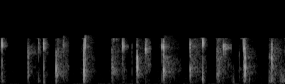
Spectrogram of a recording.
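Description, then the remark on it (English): A small crowd snaps fingers and claps in a loose, uneven patter, sharp overlapping pops coming steadily for a few seconds with no voices. “can we stomp our feet, clap our hands, snap our fingers for the …, rocking a piece?”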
